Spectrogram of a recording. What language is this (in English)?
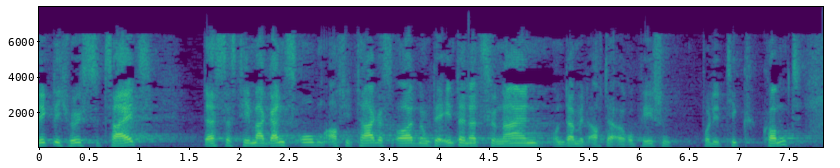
German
